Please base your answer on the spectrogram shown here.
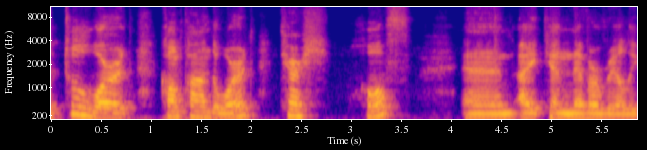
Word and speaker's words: Kirchhoff: in multiple different ways i might say kirchoff the old wrong pronunciation i used to use i think i have heard people say kirkhof i'm pretty sure that's wrong but anyways i think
